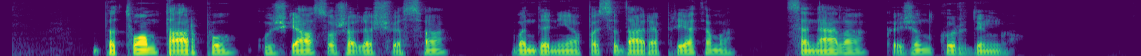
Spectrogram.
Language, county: Lithuanian, Klaipėda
